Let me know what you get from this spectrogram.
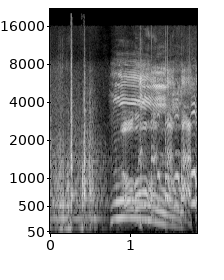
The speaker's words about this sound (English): I want to make sure I get a smash in this fucking thing. I'm going to take a sledgehammer shot at it. I mean, you might shatter the fucking thing right here with a sledgehammer, dude.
